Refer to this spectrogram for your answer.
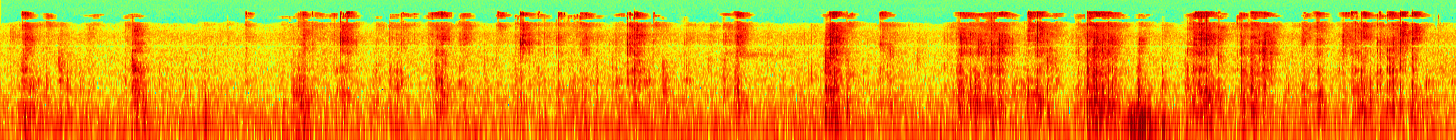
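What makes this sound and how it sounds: A pink plastic sequin-covered fabric pouch is held upright in both hands while long nails scratch and rub across the sequins. The result is a quiet, continuous scratchy rustle broken by many quick, bright ticks and clicks of the sequins, with a low rumble underneath.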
